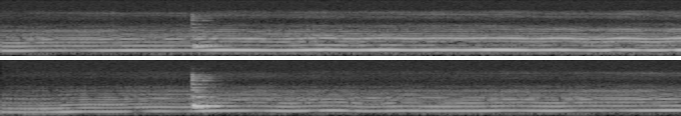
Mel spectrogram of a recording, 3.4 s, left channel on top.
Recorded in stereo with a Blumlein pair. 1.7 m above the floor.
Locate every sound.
0.9 s a cowbell: 25° right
